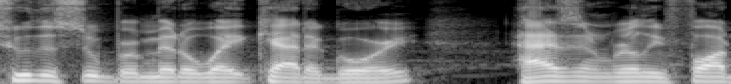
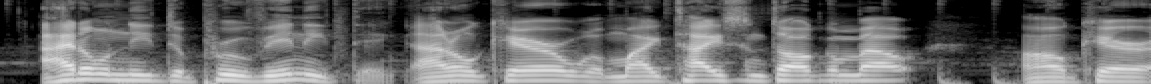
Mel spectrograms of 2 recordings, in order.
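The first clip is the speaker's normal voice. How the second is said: usual speaking voice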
